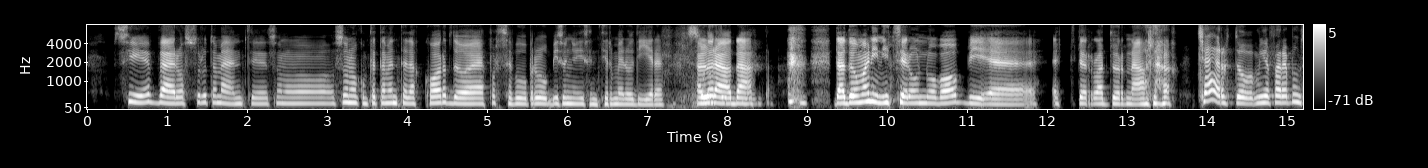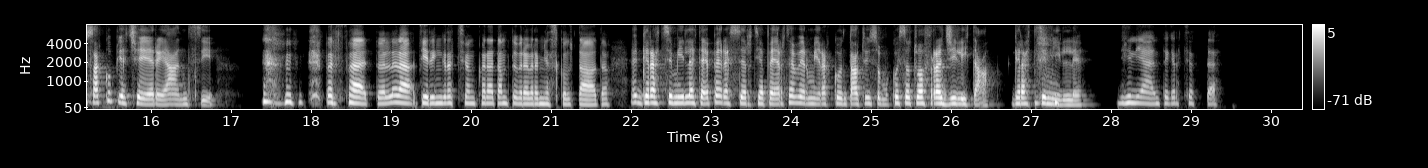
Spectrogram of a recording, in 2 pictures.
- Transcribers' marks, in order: "proprio" said as "pro"; snort; sniff; chuckle; laughing while speaking: "aggiornata"; chuckle; snort
- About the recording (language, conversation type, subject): Italian, advice, Come posso smettere di misurare il mio valore solo in base ai risultati, soprattutto quando ricevo critiche?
